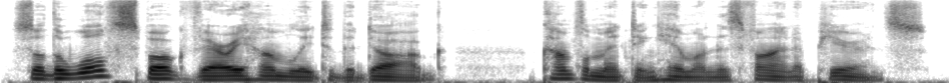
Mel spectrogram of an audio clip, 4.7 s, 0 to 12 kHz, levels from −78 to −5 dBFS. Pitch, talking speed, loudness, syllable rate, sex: 100 Hz, 190 wpm, -18 LUFS, 5.8 syllables/s, male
